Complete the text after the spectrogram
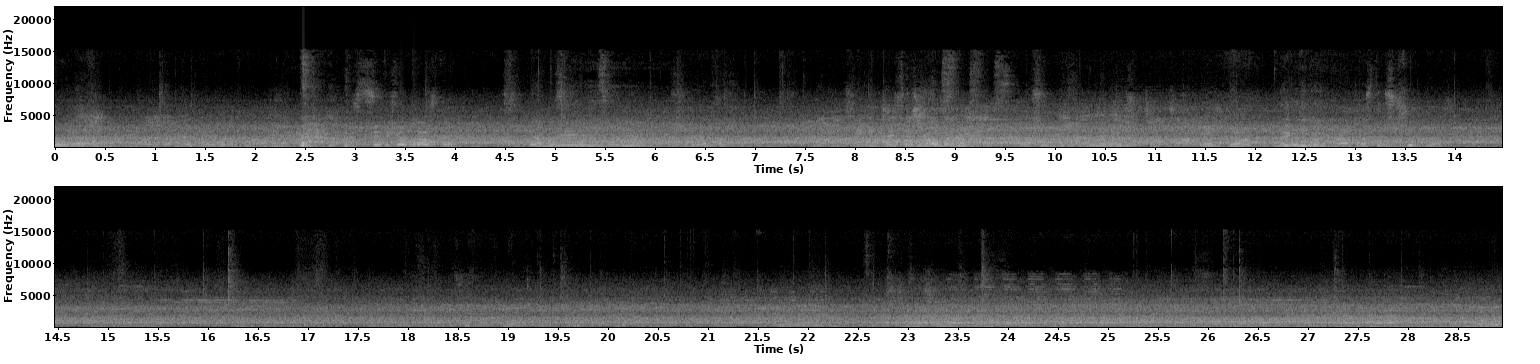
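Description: A stadium crowd roars steadily through a television speaker.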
